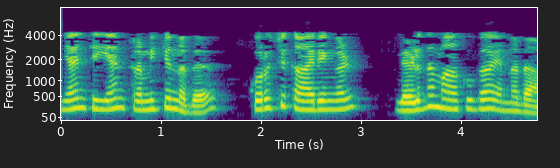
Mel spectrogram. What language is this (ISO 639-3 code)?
mal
